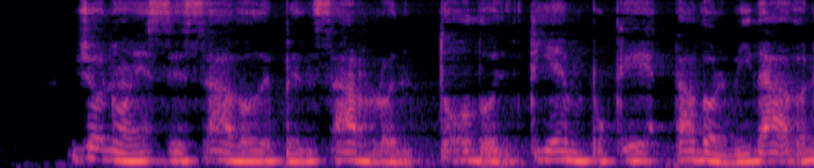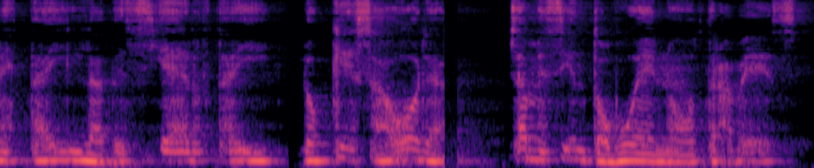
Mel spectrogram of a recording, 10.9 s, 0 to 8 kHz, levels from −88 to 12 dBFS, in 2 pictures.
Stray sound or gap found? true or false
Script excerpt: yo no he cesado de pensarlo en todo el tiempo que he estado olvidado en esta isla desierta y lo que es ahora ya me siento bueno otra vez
true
